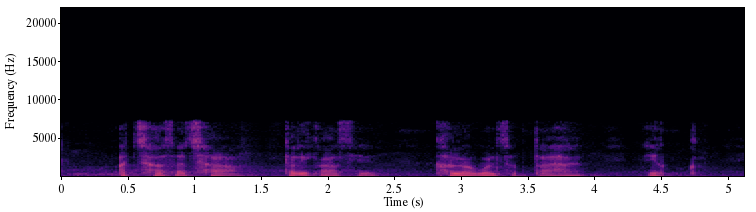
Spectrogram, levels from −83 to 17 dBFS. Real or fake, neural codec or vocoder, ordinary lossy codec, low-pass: fake; codec, 16 kHz, 2 kbps, FunCodec, trained on LibriTTS, 25 frames a second; none; 7.2 kHz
